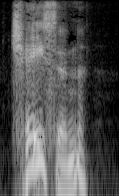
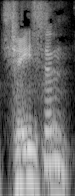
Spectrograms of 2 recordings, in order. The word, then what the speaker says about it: Chasen: Connor J, Connor S, Chasen. – Wait, Jason? – Yeah. – Spell that. – Not Jason. C-H-A-S-E-N.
